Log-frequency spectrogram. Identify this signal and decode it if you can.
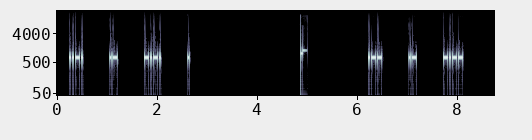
Morse code, heard as a keyed tone, about 39 wpm, spaced as for 14 wpm, 690 Hz. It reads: FACE WAY
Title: 6x Character Spacing - Top 500 Words - 40wpm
